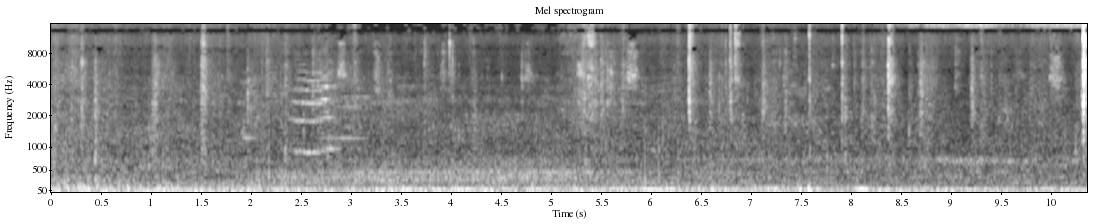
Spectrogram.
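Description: A passenger train rumbles along the track, heard from inside a carriage.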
